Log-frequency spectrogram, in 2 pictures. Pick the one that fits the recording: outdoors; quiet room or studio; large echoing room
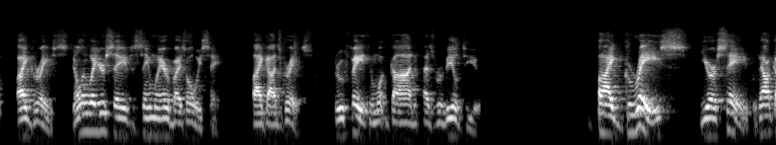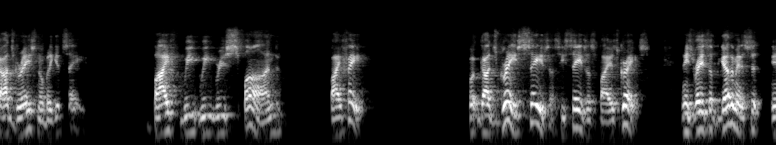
large echoing room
